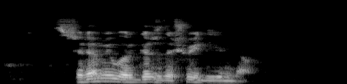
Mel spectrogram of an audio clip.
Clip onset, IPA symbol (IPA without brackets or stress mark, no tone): θ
